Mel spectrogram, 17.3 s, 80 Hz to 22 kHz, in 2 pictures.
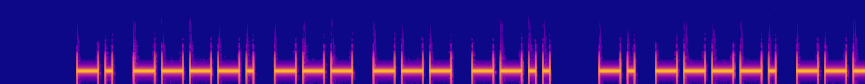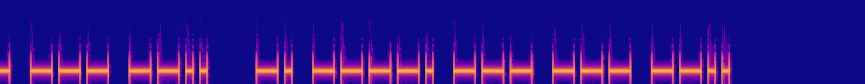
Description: Morse code, heard as a keyed tone, about 17 wpm, 700 Hz. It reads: N9OOZ N9OOZ N9OOZ
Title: USA Call Signs Repeated 3x 17wpm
